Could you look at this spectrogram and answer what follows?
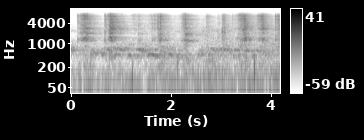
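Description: Steel trowel scraping cement mortar onto a plastered wall in a series of short rasping strokes, about two a second.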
